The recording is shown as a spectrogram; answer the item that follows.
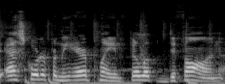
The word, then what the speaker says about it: DeFawn: The man who was escorted from the airplane, Philip DeFawn, I think the N is silent, but let's just go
